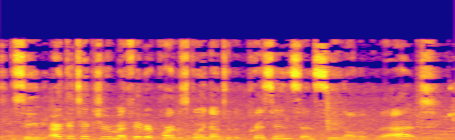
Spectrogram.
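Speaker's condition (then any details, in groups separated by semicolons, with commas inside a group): No condition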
